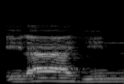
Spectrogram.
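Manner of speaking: ilahin said slowly with a held ghunna on the n; ইলাহিন with a long nasal hum on the n; nasal hold. Shown as a demonstration. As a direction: stretch the nun in ইলাহিন through the nose. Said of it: "ওয়াজিব গুণা করে পড়তে হবে".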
